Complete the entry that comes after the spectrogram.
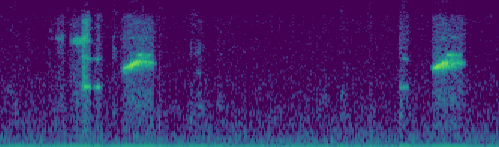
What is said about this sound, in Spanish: Escucho el coquí ahí atrás vacilando.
